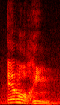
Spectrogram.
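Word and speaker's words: אלוהים: Bíblia, a palavra usada é a segunda, que pronunciaria-se Elohim, ou deuses, ou majestades, ou como você quiser traduzir, mas significa o plural de alguma coisa majestosa, de alguma coisa superior.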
